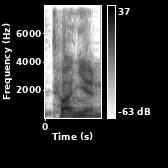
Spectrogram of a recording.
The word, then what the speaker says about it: Tonyan: hoping that that's not the case uh robert tanyan rest is tonyan i gotta say his name right blue crew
